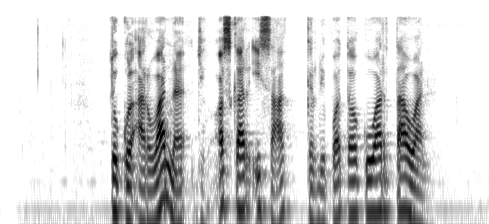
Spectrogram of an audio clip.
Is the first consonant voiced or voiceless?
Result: voiceless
